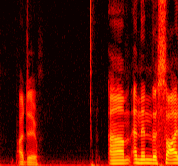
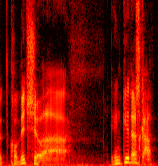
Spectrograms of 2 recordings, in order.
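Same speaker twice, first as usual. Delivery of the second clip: mock Japanese accent. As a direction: put on an exaggerated Japanese accent. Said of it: "I don't know why I have to do the accent".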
